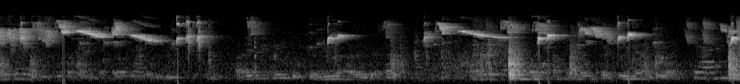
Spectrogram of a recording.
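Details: Goldfinch-canary mule hatched in 2011, Himalayan goldfinch crossed with a timbrado, giving separated bursts of sweeping, downslurred whistles and twitters, with quiet gaps and some low indistinct sound between phrases.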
